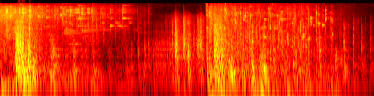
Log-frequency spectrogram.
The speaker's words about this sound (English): They started breaking everything in the house.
